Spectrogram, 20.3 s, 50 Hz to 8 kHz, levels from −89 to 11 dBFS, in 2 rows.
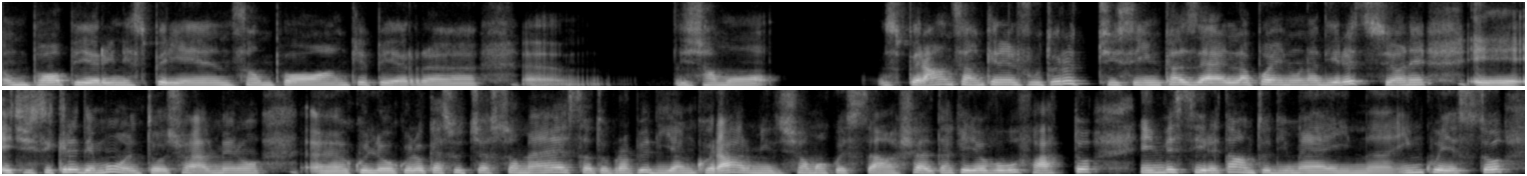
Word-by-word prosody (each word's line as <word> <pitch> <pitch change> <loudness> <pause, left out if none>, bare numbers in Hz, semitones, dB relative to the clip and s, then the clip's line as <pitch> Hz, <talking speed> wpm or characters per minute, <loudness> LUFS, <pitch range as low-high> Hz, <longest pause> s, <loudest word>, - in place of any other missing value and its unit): un 200 0 -2
po' 200 +1 +2
per 195 -2 +3
inesperienza, 190 0 -1
un 190 0 -3
po' 185 0 0
anche 185 +4 -2
per, 185 -2 -2
ehm, 175 -1 -7 0.6
diciamo, 185 -1 -4 0.8
speranza 205 +4 0
anche 210 +3 -2
nel 220 -1 +1
futuro 250 +7 0
ci 210 - -6
si 200 0 -5
incasella 200 -1 +3
poi 220 0 +3
in 205 - -3
una 205 0 -2
direzione, 215 -1 +1 0.3
ehm, 185 -2 +2
e 215 - +6
ci 220 0 -6
si 220 +2 -4
crede 250 -2 +5
molto, 195 -6 0
cioè 195 +1 -3
almeno, 200 +1 -3 0.3
ehm, 185 0 -2
quello 200 -2 +2
quello 205 +1 +1
che 215 - -1
è - - -2
successo 215 0 -4
a - - -2
me 210 +3 0
è - - -2
stato 200 -3 -2
proprio 205 +4 0
di 195 -1 -2
ancorarmi, 200 +1 +2
diciamo, 195 +2 -4
a - - -5
questa 195 -2 -2
scelta 210 +1 -1
che 220 - +1
io 205 - +5
avevo 215 +3 +2
fatto 210 +3 +1 0.3
e 220 - -3
investire 230 -2 +2
tanto 225 -3 0
di 195 0 -5
me 195 -1 0
in 185 -1 -5
in 230 +2 0
questo. 230 +2 +3
200 Hz, 170 wpm, -18 LUFS, 190-215 Hz, 0.8 s, e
